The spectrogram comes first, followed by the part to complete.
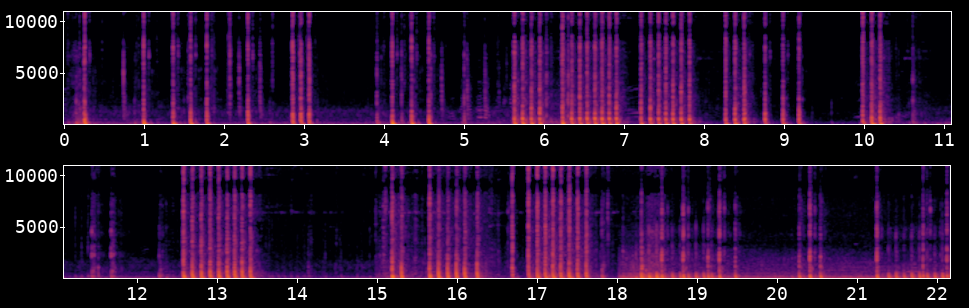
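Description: Gunfire from carbines and a Humvee's turret-mounted machine gun. Spaced single shots come first, then several rapid bursts of about a second each, and a longer, denser run of fire near the end.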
